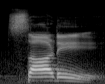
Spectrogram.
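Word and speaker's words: צדי: போடுறேன் ஜைன் போட்டா இதுக்கு இதனுடைய உச்சரிப்பு வந்து சாடே இதுக்கு என்ன சொல்லுவாங்க சாடே இந்த டி எஸ் வந்து இட்ஸ் அப்படிங்கிற சவுண்ட் வரணும் சாடே அப்படின்னு சொல்லி வரணும் சாடே அப்படின்னு சொல்லி வரும் இட்ஸ் சவுண்ட் வரும் சாடே ரைட் சோ பெத்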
